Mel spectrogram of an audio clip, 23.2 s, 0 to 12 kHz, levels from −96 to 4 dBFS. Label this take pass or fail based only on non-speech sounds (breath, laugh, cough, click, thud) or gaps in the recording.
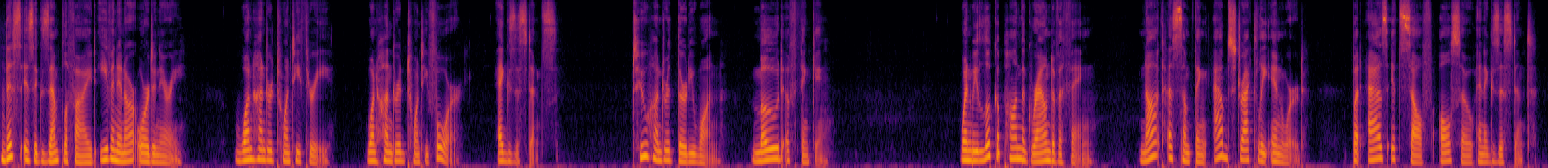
pass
